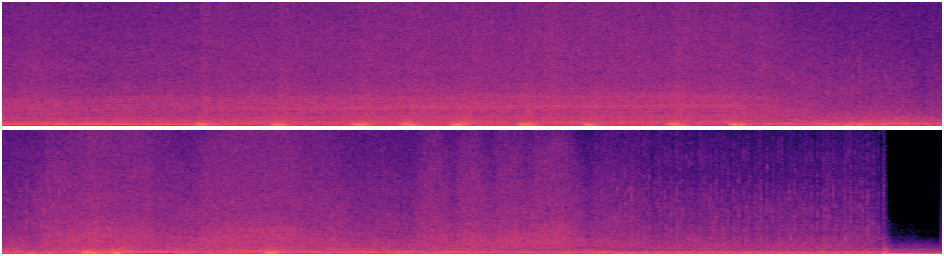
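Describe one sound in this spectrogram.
A motorboat engine drones steadily.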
